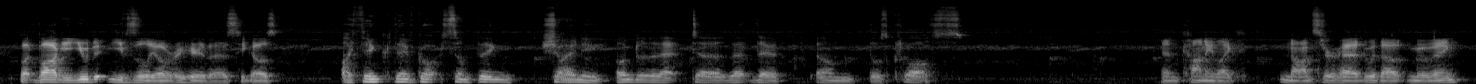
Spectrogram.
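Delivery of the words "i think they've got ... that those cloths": quieter muttering under breath, as an aside. Voicing a character who leans over to another, muttering under his breath. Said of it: "says, under his, his, his, his breath, like, trying to be quiet".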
